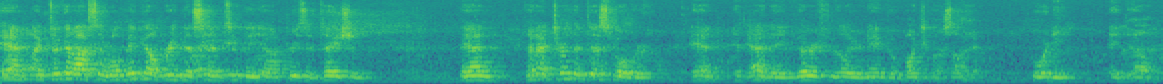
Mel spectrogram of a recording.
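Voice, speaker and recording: A man's high-pitched voice at a fairly quick pace, with long, frequent pauses, ordinary pitch variation, audible room echo and noticeable background noise. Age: 70s. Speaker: hall of fame inductee, veteran disc thrower. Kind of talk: acceptance speech.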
